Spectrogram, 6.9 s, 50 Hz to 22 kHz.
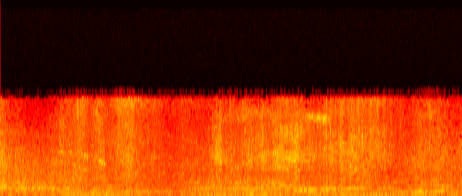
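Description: Williams Formula 1 car in the F1 Manager racing game, a high engine whine with rising and falling pitch sweeps as cars pass and overtake, steady and fairly loud throughout.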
